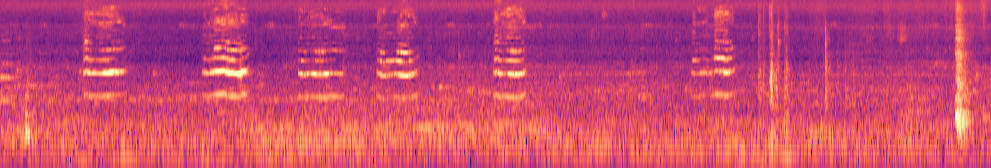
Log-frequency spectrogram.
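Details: Domestic cat greeting with a string of six short, tonal meows spaced irregularly over twenty seconds, each a clear harmonic call, over a low steady indoor hum, with a sharp clatter near the end.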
